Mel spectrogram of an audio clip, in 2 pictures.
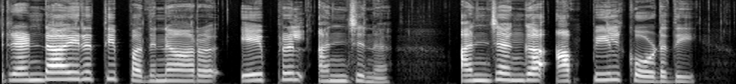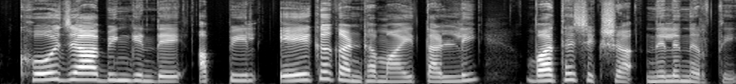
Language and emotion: Malayalam, neutral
